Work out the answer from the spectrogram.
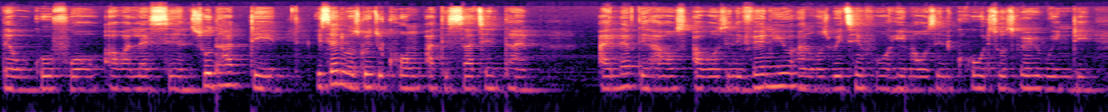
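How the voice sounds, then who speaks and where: A woman vlogger telling a personal story in a casual, animated way, sometimes dropping to a whisper. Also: lowish voice, moderate pace, recorded from a distance, slight background noise. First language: not Italian. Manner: animated, drops to a whisper for asides. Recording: echoey room, voice away from mic.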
